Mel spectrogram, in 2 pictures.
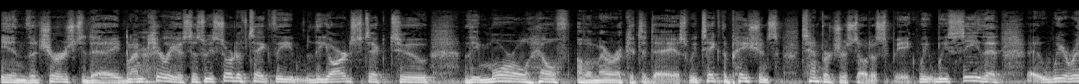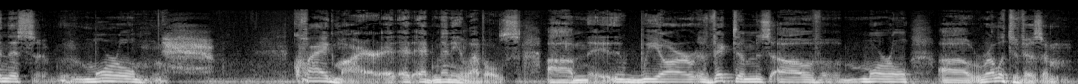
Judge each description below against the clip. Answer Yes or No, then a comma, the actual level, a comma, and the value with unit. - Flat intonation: No, average, 4.0 semitones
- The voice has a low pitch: Yes, low, 115 Hz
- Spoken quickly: No, average, 150 wpm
